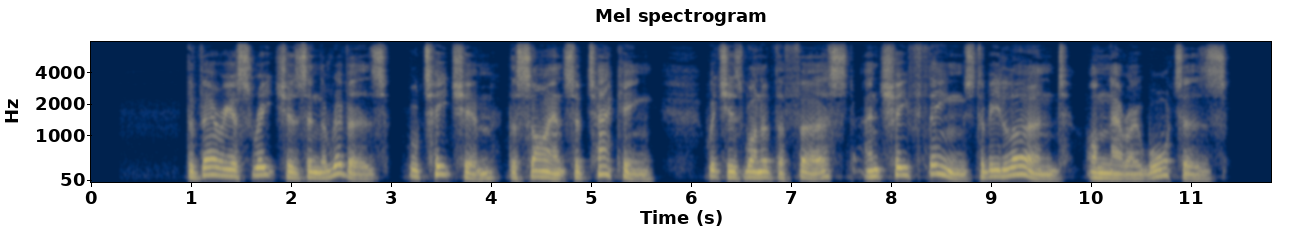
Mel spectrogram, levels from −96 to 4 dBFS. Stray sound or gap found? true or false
false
